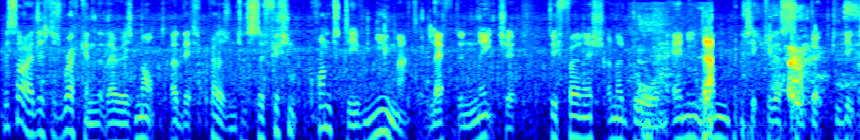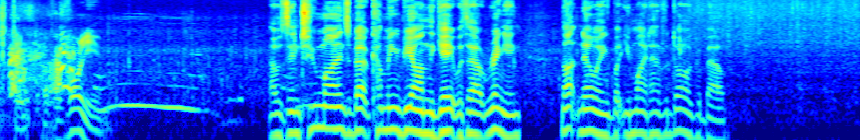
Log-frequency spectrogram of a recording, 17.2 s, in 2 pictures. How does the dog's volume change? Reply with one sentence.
The loudness of the dog goes down.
